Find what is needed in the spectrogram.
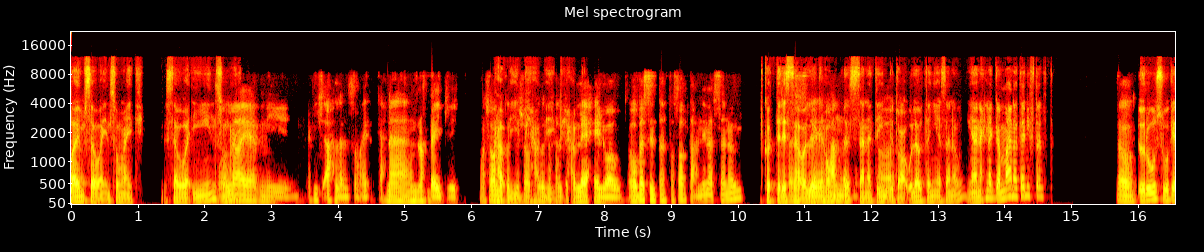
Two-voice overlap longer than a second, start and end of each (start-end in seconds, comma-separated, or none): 6.3-7.8, 10.7-12.4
